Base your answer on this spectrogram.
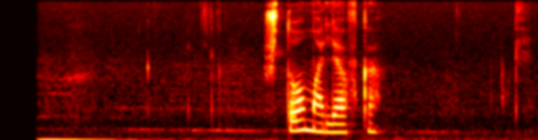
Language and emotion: Russian, neutral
